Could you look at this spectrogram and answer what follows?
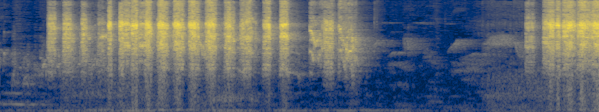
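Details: Budgies caged indoors in a small enclosure produce rapid, rasping chatter pulses for about three seconds, a near-silent pause, then the harsh chatter resumes.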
